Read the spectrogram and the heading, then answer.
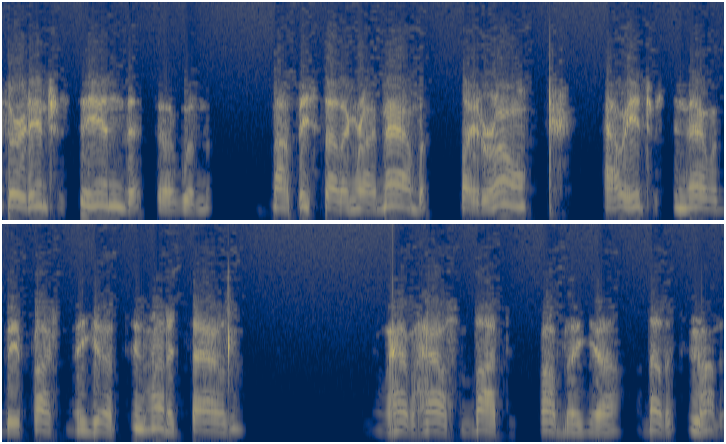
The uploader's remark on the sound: Financial planning call-in show.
